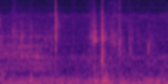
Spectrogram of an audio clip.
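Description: A few small, sharp plastic clicks and taps from fingers working at a ribbon-cable connector inside an opened laptop, over a low steady background hiss.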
